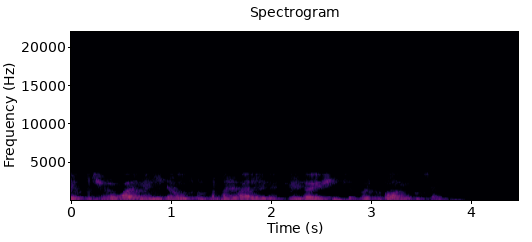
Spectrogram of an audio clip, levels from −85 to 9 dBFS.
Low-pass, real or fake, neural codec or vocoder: 3.6 kHz; fake; codec, 24 kHz, 0.9 kbps, WavTokenizer, medium speech release version 2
